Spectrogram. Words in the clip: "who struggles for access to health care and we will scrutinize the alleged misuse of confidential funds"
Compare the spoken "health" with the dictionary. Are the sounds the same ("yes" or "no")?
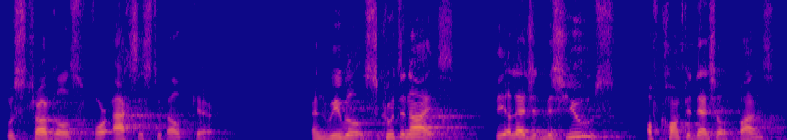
yes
